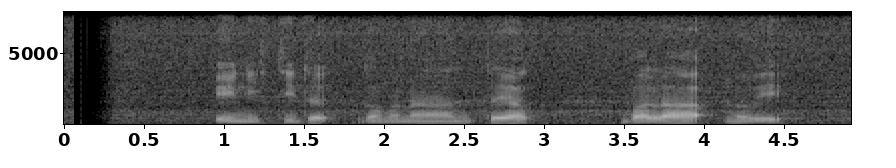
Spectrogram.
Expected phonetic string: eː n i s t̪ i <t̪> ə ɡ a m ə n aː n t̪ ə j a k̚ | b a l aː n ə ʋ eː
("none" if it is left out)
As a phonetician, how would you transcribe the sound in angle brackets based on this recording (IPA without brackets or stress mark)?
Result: t̪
